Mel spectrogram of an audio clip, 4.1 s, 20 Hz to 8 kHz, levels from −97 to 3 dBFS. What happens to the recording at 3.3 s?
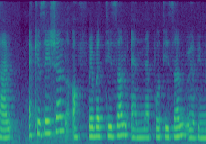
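The speech sounds hollow and phasey from 1.49 s to the end. This is channel delay (comb filtering): one channel lags about 5 ms, notching evenly spaced bands from roughly 100 Hz.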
